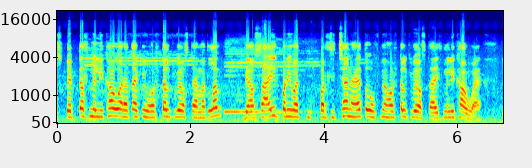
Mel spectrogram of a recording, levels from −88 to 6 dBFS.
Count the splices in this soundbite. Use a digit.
0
